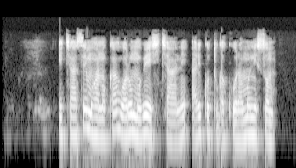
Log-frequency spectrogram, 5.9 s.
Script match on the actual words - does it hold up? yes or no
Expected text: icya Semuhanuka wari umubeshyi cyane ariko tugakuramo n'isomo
yes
